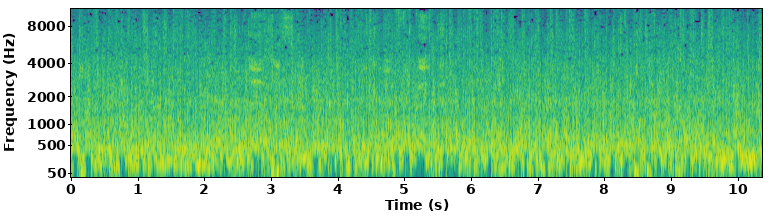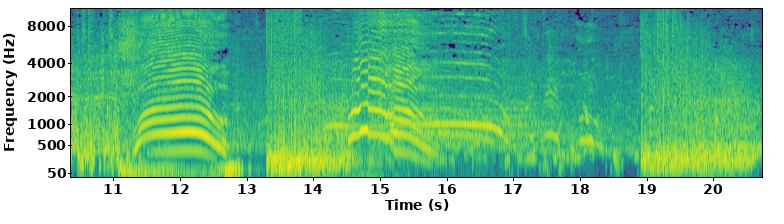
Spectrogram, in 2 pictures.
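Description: Fireworks crackle and pop rapidly overhead.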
